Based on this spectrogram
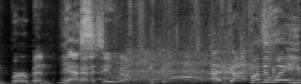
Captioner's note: cheers and applause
